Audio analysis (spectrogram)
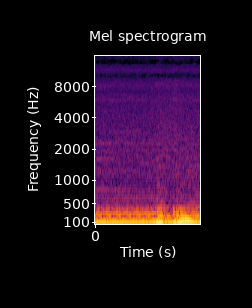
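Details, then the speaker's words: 2000 Toyota Avalon, 223,000 miles, after ignition switch barrel with broken tab was replaced: starts and idles smoothly and evenly, no knocks or misses, idle slightly high, no check engine light. "Let's see if she fires up. See how she runs. Runs good. Runs good."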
